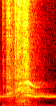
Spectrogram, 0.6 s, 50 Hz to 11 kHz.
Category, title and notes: Sound effects > Other mechanisms, engines, machines
Handsaw Pitched Tone Twang Metal Foley 35
Handsaw fx, tones, oneshots and vibrations created in my workshop using a 1900's vintage hand saw, recorded with a tascam field recorder
foley, fx, handsaw, hit, household, metal, metallic, perc, percussion, plank, saw, sfx, shop, smack, tool, twang, twangy, vibe, vibration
